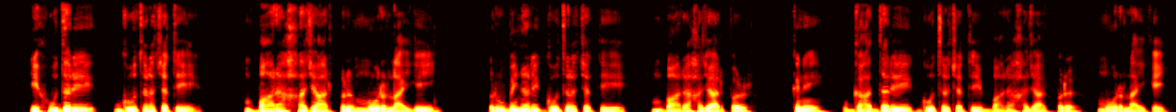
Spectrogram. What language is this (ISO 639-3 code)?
kfs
